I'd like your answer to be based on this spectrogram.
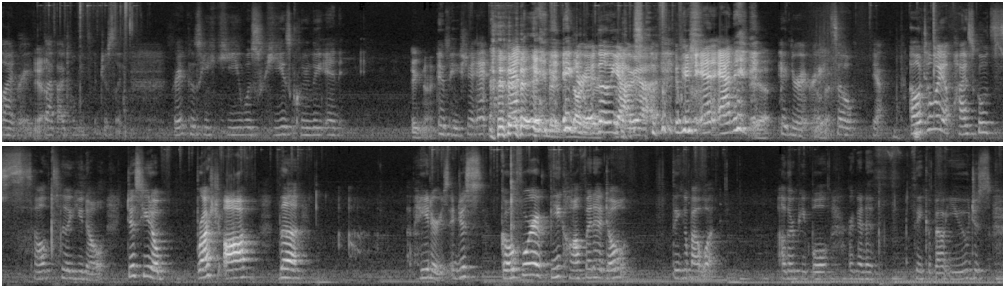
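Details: Adult woman who has stuttered since she began talking and still blocks on the same letters; stuttering.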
